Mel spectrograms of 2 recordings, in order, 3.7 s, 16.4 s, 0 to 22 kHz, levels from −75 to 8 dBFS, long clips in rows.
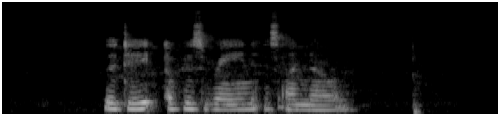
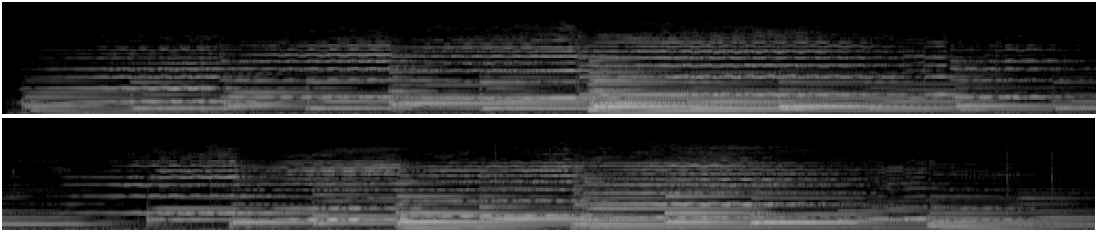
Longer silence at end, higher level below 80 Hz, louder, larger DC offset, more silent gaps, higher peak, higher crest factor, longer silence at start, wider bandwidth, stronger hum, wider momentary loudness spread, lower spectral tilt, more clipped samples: first, 0.6 s vs 0 s; second, -70 dBFS vs -52 dBFS; about the same, -29 LUFS vs -30 LUFS; neither; neither; about the same, -12 dBFS vs -12 dBFS; about the same, 20 dB vs 18 dB; first, 0.75 s vs 0.15 s; first, 15 kHz vs 11 kHz; neither; first, 24 LU vs 13 LU; about the same, -5 dB/octave vs -5.5 dB/octave; neither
